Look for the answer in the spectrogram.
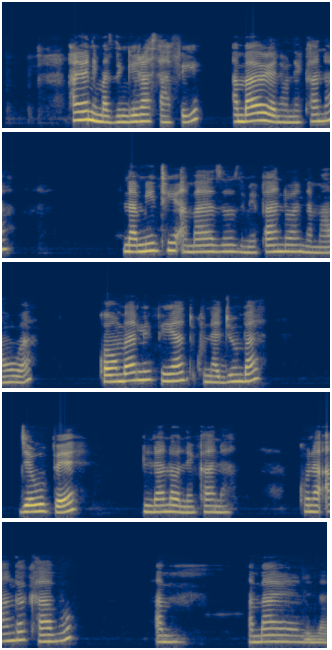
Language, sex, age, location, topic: Swahili, female, 25-35, Nairobi, finance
